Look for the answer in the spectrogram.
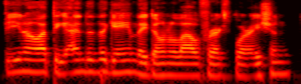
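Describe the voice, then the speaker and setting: A man's voice: on the high side, fairly even intonation, quick pace, fairly bright tone, clean tone, no room sound, clean studio sound. A man co-hosting a podcast, chatting casually about video games in a blunt way and swearing freely. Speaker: podcast host. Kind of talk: casual video game review chat.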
